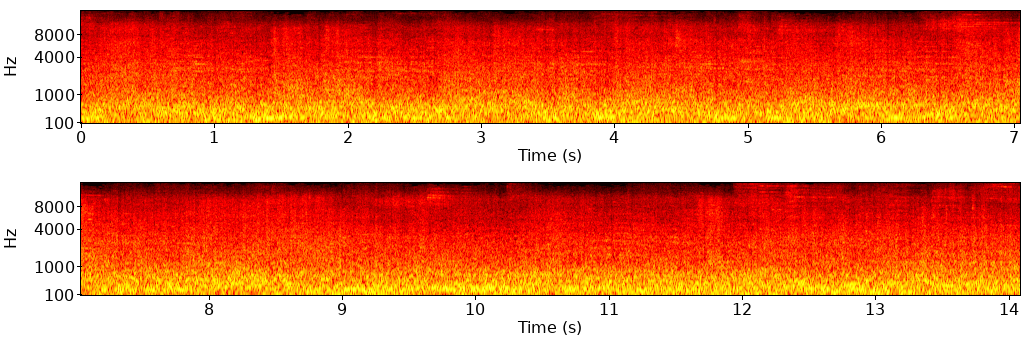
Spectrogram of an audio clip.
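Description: Freight train of enclosed autorack cars rolling past close by: a steady noise of steel wheels clacking and rolling on the rails.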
